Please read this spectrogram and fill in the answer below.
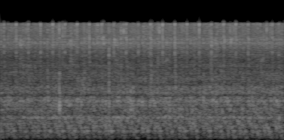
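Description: Small vertical-crankshaft toy Stirling engine with a glass displacer cylinder running steadily, a fast even mechanical clatter of its piston and crank.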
